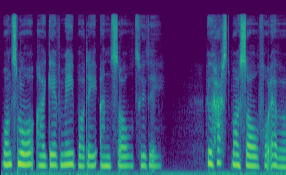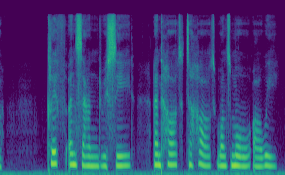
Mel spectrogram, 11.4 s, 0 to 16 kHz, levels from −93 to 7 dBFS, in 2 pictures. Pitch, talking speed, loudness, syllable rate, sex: 210 Hz, 145 wpm, -19 LUFS, 3.6 syllables/s, female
